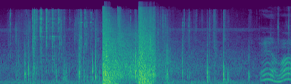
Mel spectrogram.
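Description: Gunfire in LA Noire: a flurry of sharp shots, with a dense burst in the middle and scattered single shots around it, mixed with footsteps and other game sounds.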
